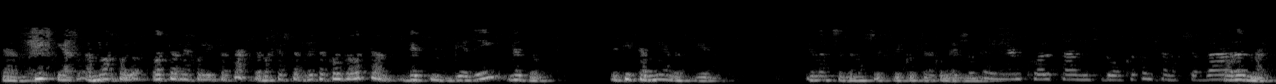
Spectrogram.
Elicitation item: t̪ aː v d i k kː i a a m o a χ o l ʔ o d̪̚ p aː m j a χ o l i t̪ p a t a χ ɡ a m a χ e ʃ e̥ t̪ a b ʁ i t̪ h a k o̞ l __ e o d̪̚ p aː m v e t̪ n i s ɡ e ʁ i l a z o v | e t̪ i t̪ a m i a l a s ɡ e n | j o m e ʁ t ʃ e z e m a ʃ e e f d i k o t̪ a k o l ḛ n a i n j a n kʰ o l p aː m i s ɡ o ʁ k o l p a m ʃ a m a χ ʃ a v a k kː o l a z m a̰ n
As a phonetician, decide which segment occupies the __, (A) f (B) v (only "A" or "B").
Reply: B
